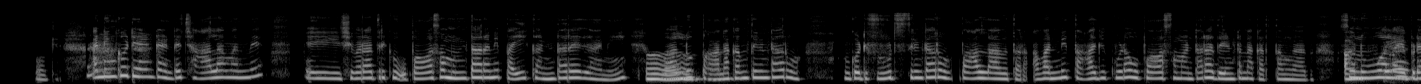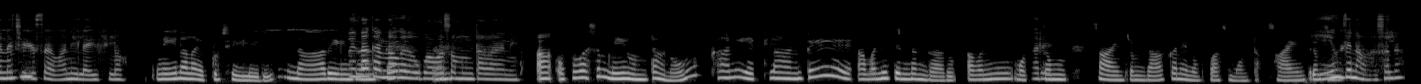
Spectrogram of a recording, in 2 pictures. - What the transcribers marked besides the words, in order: in English: "అండ్"; sniff; background speech; other background noise; in English: "ఫ్రూట్స్"; tapping; in English: "సో"; in English: "లైఫ్‌లో?"
- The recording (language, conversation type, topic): Telugu, podcast, ఏ పండుగ వంటకాలు మీకు ప్రత్యేకంగా ఉంటాయి?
